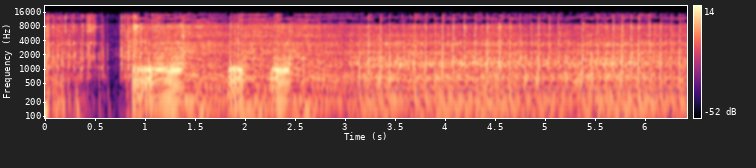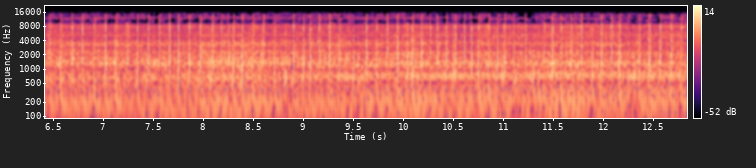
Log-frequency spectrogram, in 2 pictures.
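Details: Ryobi two-stroke string trimmer after replacing the broken primer bulb and servicing the carburetor, following years of storage: a few sputtering pull-starts, then it catches and settles into a steady, even buzz with no misses. Runs healthy.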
